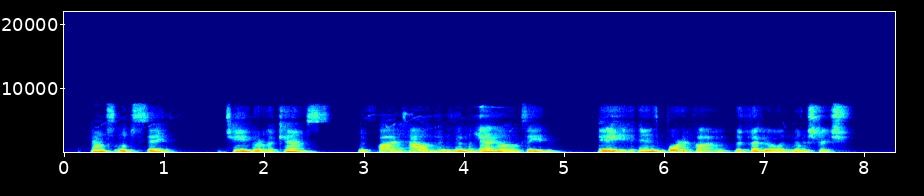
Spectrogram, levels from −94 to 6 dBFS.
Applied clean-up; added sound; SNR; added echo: neural mask model DeepFilterNet 3.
